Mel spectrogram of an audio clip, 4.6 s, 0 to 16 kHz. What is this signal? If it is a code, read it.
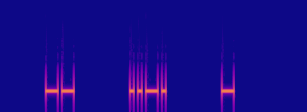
Morse code, heard as a keyed tone, about 21 wpm, spaced as for 8 wpm, 700 Hz. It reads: MFT
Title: 138 Lesson 23e - Letter f - Three Characters 20wpm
